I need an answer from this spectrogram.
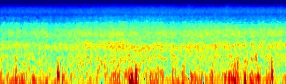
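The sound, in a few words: ocean waves and wind near the beach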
